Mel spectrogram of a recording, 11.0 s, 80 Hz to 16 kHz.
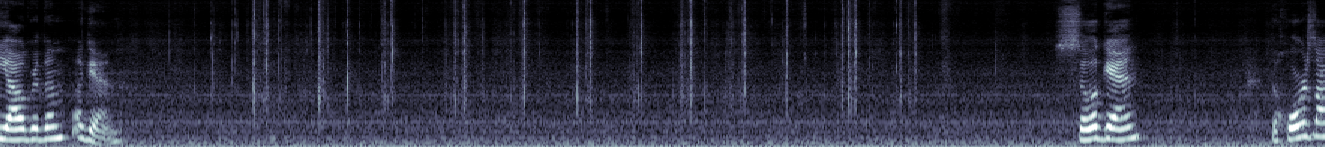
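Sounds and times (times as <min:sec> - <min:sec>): steady low hum: 0:00.0 - 0:11.0
puzzle cube clicking: 0:01.7 - 0:07.7.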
